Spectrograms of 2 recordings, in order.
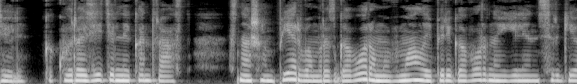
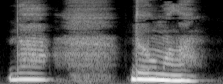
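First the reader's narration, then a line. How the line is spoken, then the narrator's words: Sad sighing dreamer. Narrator (Russian): грустно вздохнула мечтательница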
